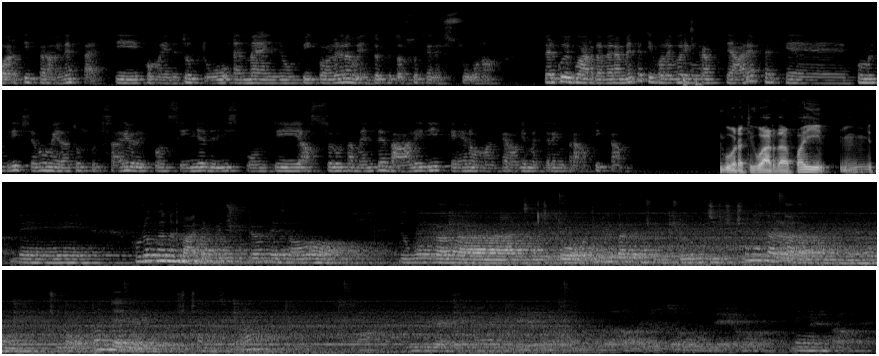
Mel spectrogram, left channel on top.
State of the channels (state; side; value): different; both; correlation 0.00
